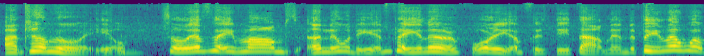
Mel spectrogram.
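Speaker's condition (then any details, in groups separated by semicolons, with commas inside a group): Cerebral palsy; speech affected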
